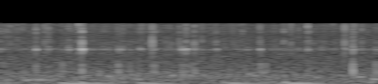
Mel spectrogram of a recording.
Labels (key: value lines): label: ambient
recorder: HydroMoth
